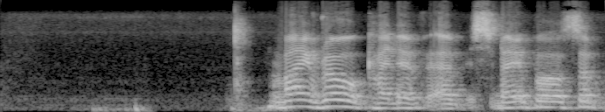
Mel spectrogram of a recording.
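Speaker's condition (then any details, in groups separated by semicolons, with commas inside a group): Duchenne muscular dystrophy; lifelong, about 28 years, full-time wheelchair user, good finger ability with right technology and positioning; on ventilator to help breathing, uses programmable mouse and game controller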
